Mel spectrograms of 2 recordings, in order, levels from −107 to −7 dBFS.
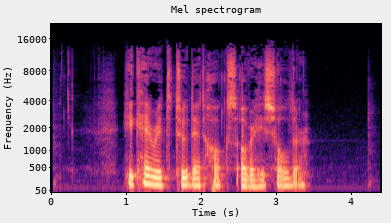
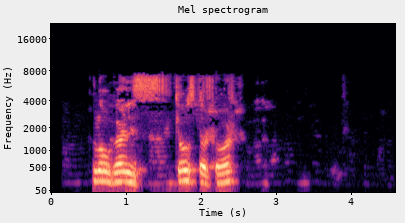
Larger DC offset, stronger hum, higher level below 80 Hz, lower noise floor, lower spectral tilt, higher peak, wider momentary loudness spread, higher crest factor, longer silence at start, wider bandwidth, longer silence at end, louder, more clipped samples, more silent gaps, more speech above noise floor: neither; neither; first, -46 dBFS vs -60 dBFS; second, -68 dBFS vs -85 dBFS; about the same, -5.5 dB/octave vs -5 dB/octave; first, 0 dBFS vs -4 dBFS; second, 8 LU vs 12 LU; about the same, 18 dB vs 18 dB; first, 1 s vs 0.55 s; first, 13.5 kHz vs 7.8 kHz; second, 1 s vs 2.15 s; about the same, -17 LUFS vs -19 LUFS; neither; neither; second, 51 dB vs 68 dB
